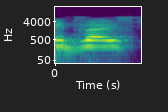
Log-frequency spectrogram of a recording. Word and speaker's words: advise: advise you. I advise you to do something. That's it. To I avoid advise you. something. And look, it's written with S and it is pronounced Z.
